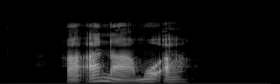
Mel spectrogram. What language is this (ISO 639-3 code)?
nso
